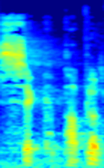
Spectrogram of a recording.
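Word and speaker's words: SICPP: And we had to keep the two P's, so it's still pronounced Sick Puppy.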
